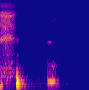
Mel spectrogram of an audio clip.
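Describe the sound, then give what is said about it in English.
A sharp, breathy nasal snort clears congestion from the nasal passages, followed by a shorter second snort a moment later. Both are fairly loud, with no talking. “If so, blow it out. Is there any congestion in the sinuses and the nasal passages and all of that? Clean it out.”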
